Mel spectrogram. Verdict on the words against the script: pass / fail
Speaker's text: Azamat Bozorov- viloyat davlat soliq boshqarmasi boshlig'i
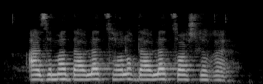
fail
